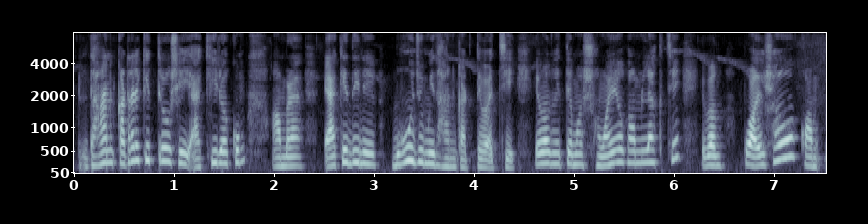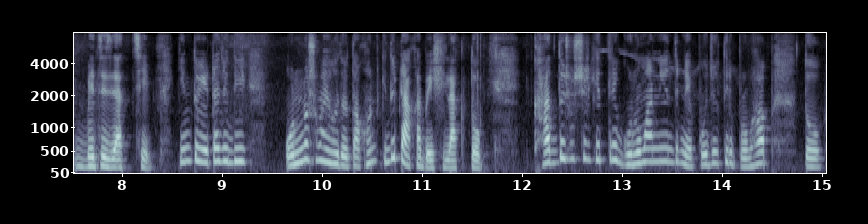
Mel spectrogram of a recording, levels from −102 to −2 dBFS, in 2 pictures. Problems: constant background noise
